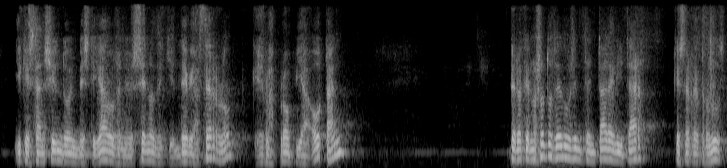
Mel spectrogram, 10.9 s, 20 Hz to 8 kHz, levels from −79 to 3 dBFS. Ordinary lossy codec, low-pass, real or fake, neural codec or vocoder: AAC, 32 kbps; 7.2 kHz; fake; codec, 16 kHz in and 24 kHz out, 1 kbps, XY-Tokenizer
